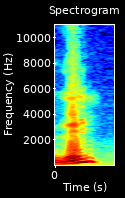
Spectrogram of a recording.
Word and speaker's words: womb: The B is not pronounced. The womb, the bomb.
